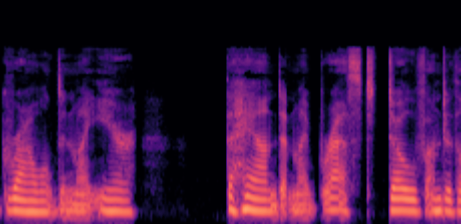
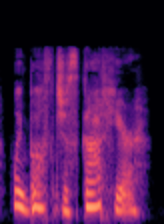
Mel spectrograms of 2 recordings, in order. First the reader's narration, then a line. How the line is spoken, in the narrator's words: I said breathlessly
